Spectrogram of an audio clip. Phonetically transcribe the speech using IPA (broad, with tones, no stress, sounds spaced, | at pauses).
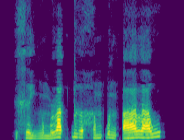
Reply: x e˨˩ j ŋ ə˨˩ m ɹ a˦˥ t̚ ɓ ɨ˧ ə̯ h ə˧˥ m ɓ ə˧ ŋ ʔ aː˧˥ l a˧˥ w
